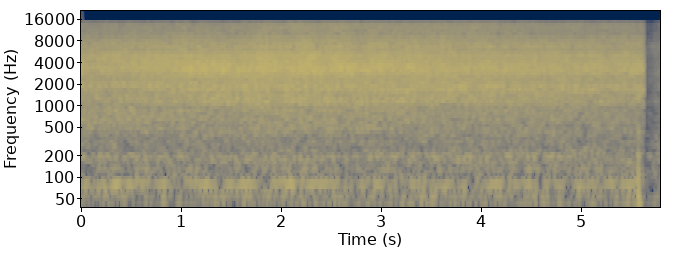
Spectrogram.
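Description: Wet onion-cashew paste sizzling in hot oil in a nonstick kadhai as it is tipped in and stirred: a steady hiss that cuts off suddenly near the end.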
